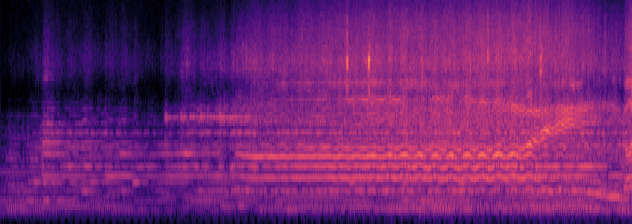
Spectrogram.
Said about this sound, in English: I'd love to play now that track that you heard in your father in law's car okay. which inspired you.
